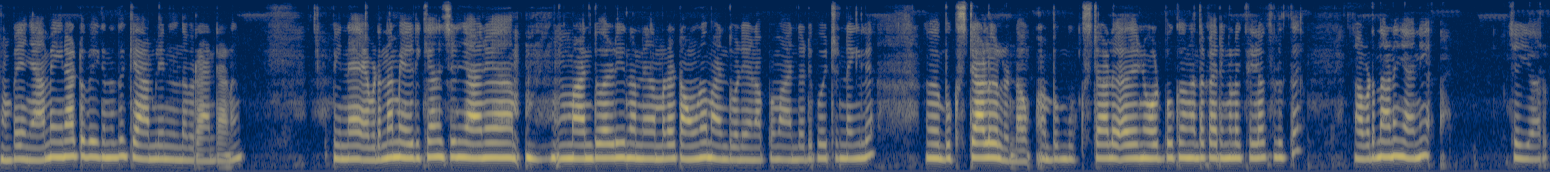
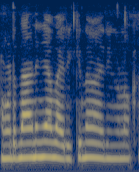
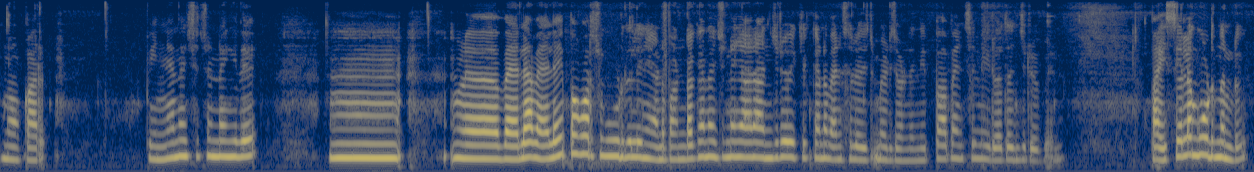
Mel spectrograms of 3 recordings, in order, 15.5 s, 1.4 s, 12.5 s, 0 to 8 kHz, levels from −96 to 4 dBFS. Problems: background conversations at intervals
